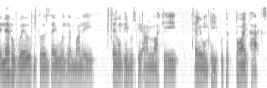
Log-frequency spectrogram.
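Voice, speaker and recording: A man with a British accent speaks in monotone, flat intonation. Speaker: gaming youtuber. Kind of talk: casual vlog commentary. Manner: halting.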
